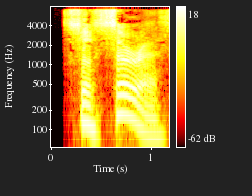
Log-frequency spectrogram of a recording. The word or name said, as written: susurrus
